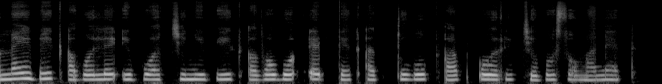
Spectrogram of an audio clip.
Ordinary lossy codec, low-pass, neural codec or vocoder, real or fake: none; none; codec, 44.1 kHz, 2.6 kbps, DAC; fake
